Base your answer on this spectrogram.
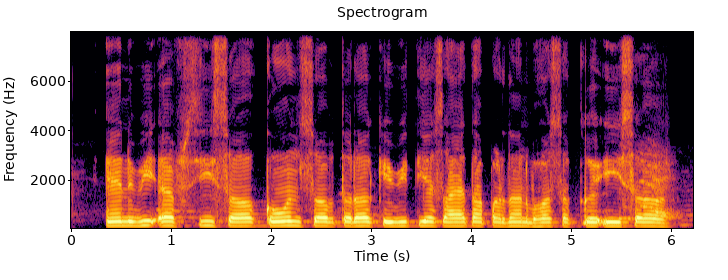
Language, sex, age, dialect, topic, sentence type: Maithili, male, 18-24, Bajjika, banking, question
